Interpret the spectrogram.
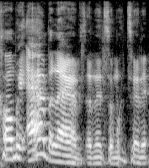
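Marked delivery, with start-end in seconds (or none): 0.0-1.3 high, raised cry of a man in pain. Retelling what a guy punched on a bus said: imitating his cry. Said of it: "And he went".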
